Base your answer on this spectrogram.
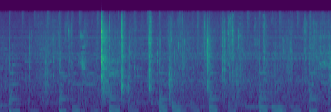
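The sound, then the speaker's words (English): Peppers and mushrooms are stirred in a cooking pot, with many scraping and clinking strokes of the utensil against the pot over a steady sizzle of frying. “And my peppers. Give it a good stir.”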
